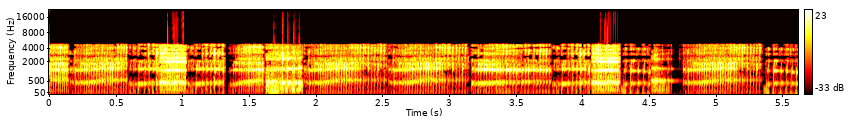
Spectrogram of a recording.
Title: Gallons of Burps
